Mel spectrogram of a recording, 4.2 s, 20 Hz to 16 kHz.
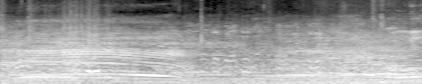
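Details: Sahiwal bull calves at the Aftabganj cattle market, 16 August 2025, with Dhaka farmers buying. Long, steady lowing moos are heard, one near the start and another later, over busy market talk.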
